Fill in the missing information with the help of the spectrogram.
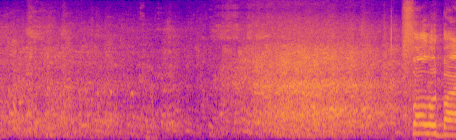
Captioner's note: laughter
